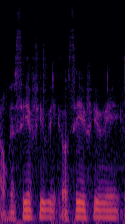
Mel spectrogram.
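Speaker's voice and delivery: tender goodbye. Retold or imitated. Boyfriend kissing her goodbye at the car, soft tender promise. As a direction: lightly voice him promising to return, softly.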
